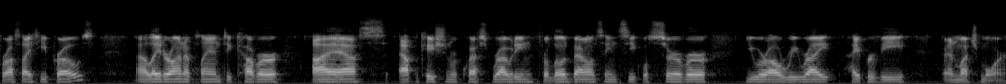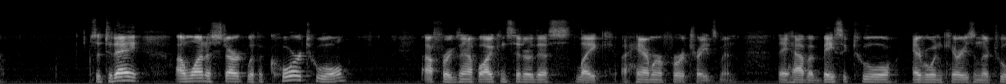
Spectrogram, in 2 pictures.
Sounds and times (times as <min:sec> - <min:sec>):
Speech: 0:00.0 - 0:10.2, 0:11.0 - 0:13.6, 0:14.3 - 0:20.1.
